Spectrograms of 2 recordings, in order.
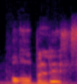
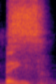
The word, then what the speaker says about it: Obelix: Then they call each other asterisk and obelisk. I see. Okay. Asterix. Because they hate it when when people mispronounce their names. It's like a whole thing. Obelix.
